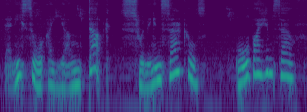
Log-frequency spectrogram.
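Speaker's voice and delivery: put-on lively read-aloud for young children; story narration. A narrator's reading. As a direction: tell it to a class of seven-year-olds. Reads picture book aloud.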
